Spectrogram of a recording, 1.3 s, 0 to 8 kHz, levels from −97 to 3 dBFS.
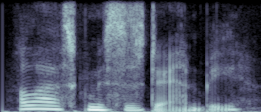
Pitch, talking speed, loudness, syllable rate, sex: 205 Hz, 185 wpm, -15 LUFS, 4.6 syllables/s, female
